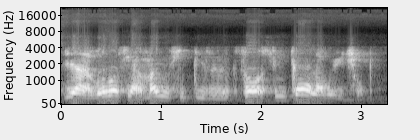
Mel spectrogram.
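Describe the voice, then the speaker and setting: A man's voice: fairly high pitch, normal speed. A South African man talking casually as an interview guest, switching between two languages as he goes. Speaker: interview guest, radio drama writer and filmmaker. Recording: narrow phone-like radio sound.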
